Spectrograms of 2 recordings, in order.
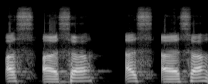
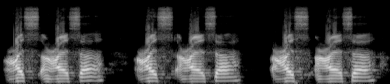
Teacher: گلے سے زور لگا کے عین پڑھیں. عین کو سین کے ساتھ ملائیں.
